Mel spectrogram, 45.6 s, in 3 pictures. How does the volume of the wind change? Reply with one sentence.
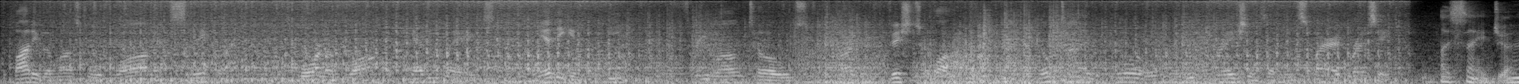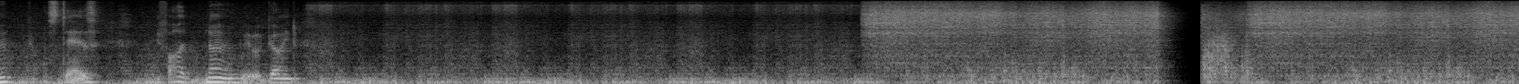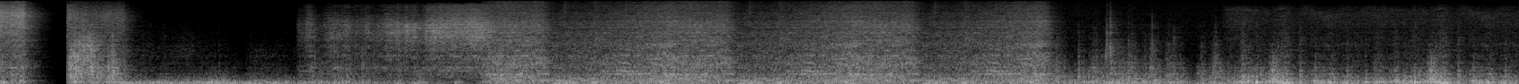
The loudness of the wind goes down.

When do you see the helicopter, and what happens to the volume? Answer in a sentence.
The helicopter can be heard from 0.0 to 14.1 s, getting quieter then louder.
